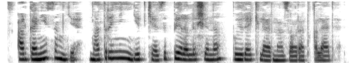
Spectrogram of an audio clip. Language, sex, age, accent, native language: Uzbek, female, 18-24, Toshkent shahri, Uzbek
